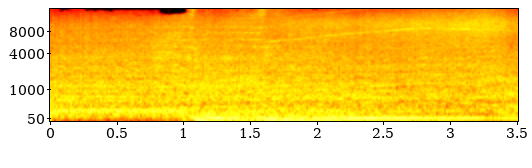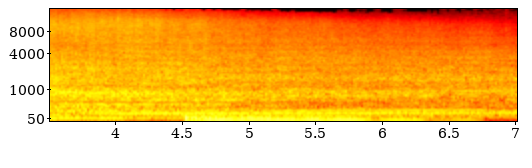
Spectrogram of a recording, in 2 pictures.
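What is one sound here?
Two race cars launch and roar away at full throttle.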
